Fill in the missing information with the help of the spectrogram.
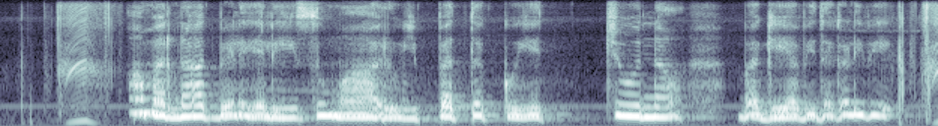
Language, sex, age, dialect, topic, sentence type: Kannada, female, 36-40, Mysore Kannada, agriculture, statement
